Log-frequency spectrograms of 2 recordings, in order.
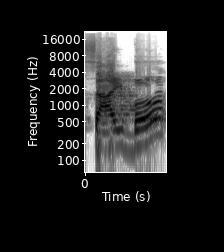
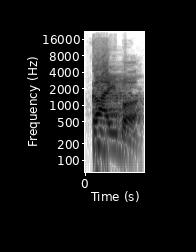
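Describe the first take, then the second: First: The word begins with an s sound. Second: The word begins with a k sound. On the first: The speaker calls it right. "It is cyber" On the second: The speaker calls it wrong. "not kyber"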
